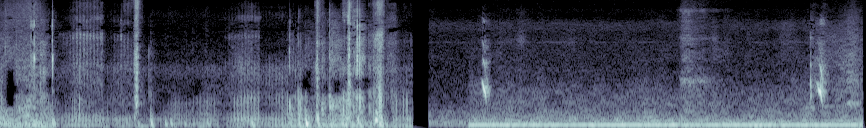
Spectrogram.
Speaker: Sound on for kitten hiccups. Look at me. You have the hiccups.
